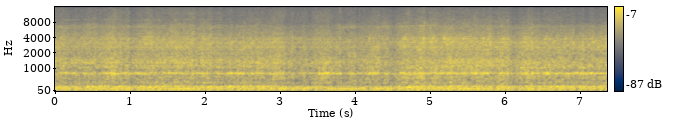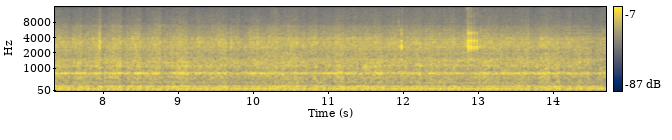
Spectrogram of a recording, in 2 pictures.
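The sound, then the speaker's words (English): A car engine of the type used in the Phantom IV state limousines idles at about 400 RPM, a steady, deep rumbling drone that stays even for the whole stretch, with no voices over it. “That's 400 RPM. How about that? How many engines do you know will tick over at 400 RPM?”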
